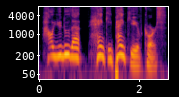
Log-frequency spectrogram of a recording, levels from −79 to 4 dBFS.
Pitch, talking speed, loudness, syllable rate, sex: 160 Hz, 185 wpm, -18 LUFS, 5.3 syllables/s, male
